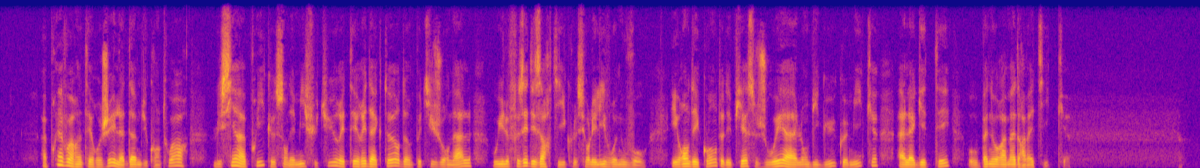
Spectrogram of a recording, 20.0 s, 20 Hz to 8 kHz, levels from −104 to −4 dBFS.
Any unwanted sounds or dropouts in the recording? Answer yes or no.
no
